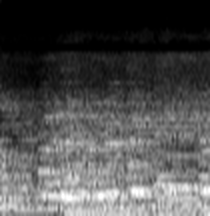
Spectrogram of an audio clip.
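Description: A small congregation singing a hymn together, accompanied by piano and double bass, with sustained sung notes over a deep bass line.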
